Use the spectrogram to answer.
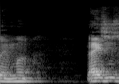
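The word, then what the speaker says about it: hemoptysis: याद करो, बोलो जब हिमोटाइसिस बोल दो चाहे, लेकिन आपके ध्यान में रहना चाहिए कि पी उसमें है, साइलेंट है, लेकिन आपने साइलेंट रख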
